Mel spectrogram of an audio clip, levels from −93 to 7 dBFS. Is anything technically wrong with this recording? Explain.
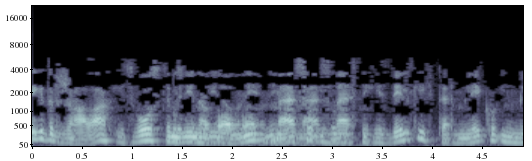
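Yes. MP3 compression, heavy and present for the whole clip, is likely the cause of the dull, watery character. Nothing reaches above about 5.6 kHz, which fits a very low bitrate near 16 kbps. Short of bits, the encoder cuts the top off the spectrum and drops weak frequency components. Those components blink in and out from frame to frame, so the speech swirls, sibilants turn metallic and chirpy, and consonant onsets smear.

A doubled audio track runs from 1.41 to 3.21 s. A second full-band copy of the speech trails the original by roughly a fifth of a second and sits about 5 dB quieter. The likely cause is the same signal reaching the mix twice, through a slower second path or a misaligned edit. It sounds like a clean, dry echo with no room decay. It cuts in and out abruptly at those two times.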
